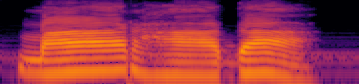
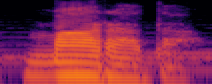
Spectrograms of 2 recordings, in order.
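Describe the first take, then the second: First: An h sound is heard in the middle. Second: No h sound is heard in the middle. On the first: "spelling is marhada" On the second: "the pronunciation will be marada"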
